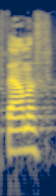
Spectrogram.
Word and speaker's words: Falmouth: Falmouth, you got to let that kind of fall out of your mouth, Falmouth.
